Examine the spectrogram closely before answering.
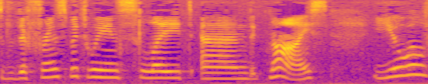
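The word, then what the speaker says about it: gneiss: of metamorphic rocks called nice the G is silent so we don't pronounce it it's like it's like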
